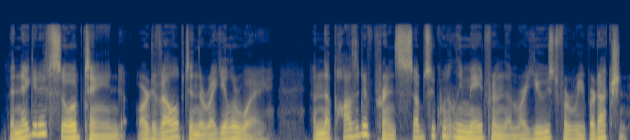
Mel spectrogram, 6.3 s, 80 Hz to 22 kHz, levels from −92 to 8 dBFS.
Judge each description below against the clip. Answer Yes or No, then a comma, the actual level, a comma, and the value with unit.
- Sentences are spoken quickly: Yes, fast, 210 wpm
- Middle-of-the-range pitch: No, low, 125 Hz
